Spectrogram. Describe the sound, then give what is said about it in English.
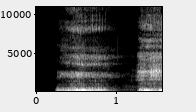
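A person imitates a grizzly bear's growl with two low, rough, rumbling vocal bursts, the first longer, separated by a brief dip, fairly loud and with no talking. “that was a growl.”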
